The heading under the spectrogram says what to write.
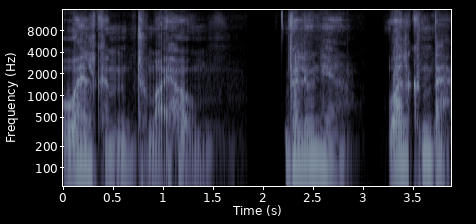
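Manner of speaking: silky, polished, very smooth and refined voice. A father welcomes his daughter velunia home, with a very smooth voice. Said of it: "he greets you with a very smooth voice".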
